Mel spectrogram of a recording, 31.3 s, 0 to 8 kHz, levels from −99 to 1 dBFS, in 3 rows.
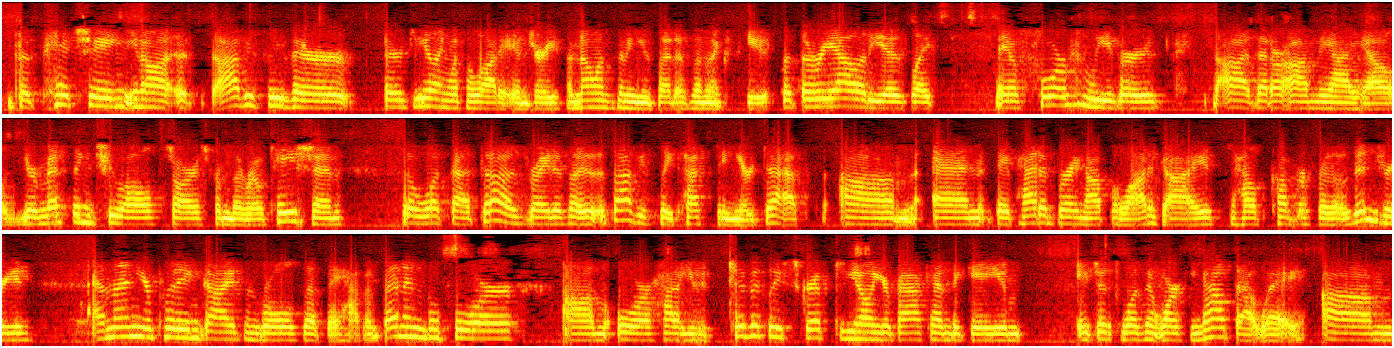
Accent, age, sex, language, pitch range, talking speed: American, 20-39, female, English, 170-205 Hz, 205 wpm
